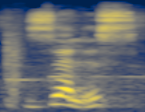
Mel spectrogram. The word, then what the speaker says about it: zealous: zealous be careful friends this word is pronounced as zealous not leaves for example we can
